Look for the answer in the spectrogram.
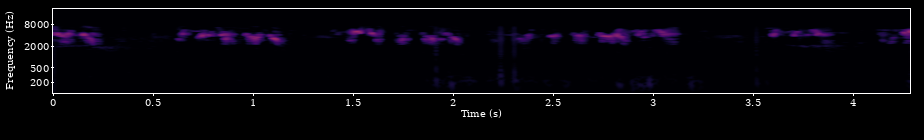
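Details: Black stork nestlings begging as they are fed, Łódź, Poland, 14 May 2023: clustered shrill wheezes and squeaks in uneven runs, with a couple of sharp clicks or taps partway through.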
